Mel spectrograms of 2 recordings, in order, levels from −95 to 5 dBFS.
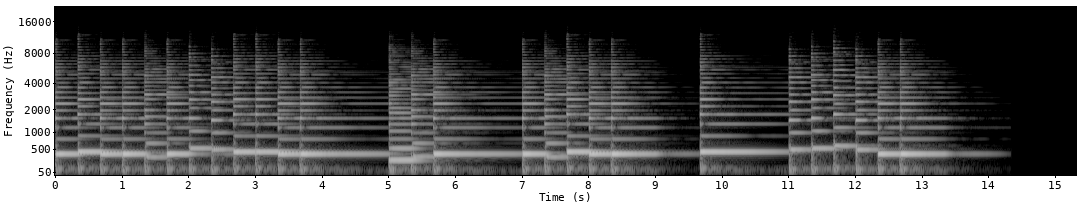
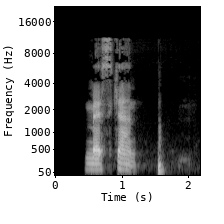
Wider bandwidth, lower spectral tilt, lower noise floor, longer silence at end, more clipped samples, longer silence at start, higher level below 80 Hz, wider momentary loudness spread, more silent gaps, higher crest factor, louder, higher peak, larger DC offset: about the same, 11.5 kHz vs 12 kHz; about the same, -4 dB/octave vs -4 dB/octave; second, -55 dBFS vs -61 dBFS; first, 1.35 s vs 0.55 s; neither; second, 0 s vs 0.45 s; second, -56 dBFS vs -44 dBFS; second, 10 LU vs 14 LU; neither; second, 14 dB vs 24 dB; second, -29 LUFS vs -23 LUFS; second, -14 dBFS vs -2 dBFS; neither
